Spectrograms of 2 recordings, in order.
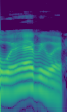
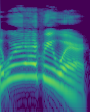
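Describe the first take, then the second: First: Said in the usual way. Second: High-pitched singsong excitement; gleeful boast. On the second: Pretend. Host bragging the show is on every platform, gleeful high boast. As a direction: crow it, pitched way up.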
